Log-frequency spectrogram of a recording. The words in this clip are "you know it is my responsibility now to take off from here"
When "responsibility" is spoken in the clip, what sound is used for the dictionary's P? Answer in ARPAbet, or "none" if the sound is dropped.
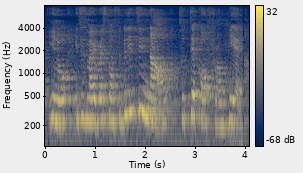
P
